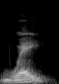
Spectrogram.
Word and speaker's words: güey: And it's pronounced way with a W kind of sound.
